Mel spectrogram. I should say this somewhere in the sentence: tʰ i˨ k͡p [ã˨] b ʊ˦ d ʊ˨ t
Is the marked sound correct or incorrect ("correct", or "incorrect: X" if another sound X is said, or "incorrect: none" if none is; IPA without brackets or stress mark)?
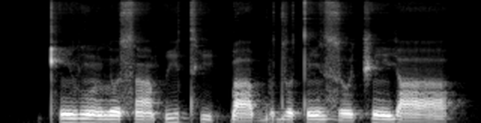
incorrect: a˨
